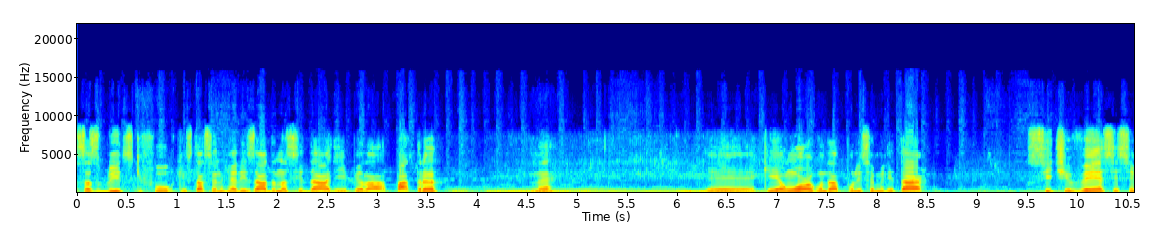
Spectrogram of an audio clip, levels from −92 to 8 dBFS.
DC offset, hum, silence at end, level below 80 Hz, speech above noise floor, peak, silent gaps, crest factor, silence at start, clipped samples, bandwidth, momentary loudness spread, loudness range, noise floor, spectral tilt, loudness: under 0.1%; none; 0 s; -50 dBFS; 25 dB; -6 dBFS; none; 16 dB; 0 s; under 0.1%; 14.5 kHz; 19 LU; 6 LU; -46 dBFS; -5 dB/octave; -22 LUFS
